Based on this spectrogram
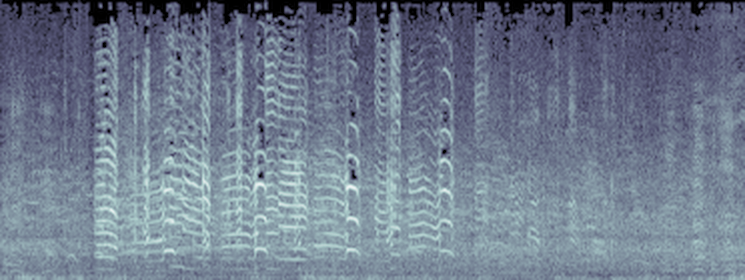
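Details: Kittiwakes at an inland nesting colony on the north side of the Baltic Mill in Gateshead on the Tyne, several birds giving repeated wavering, nasal calls in overlapping bursts about once a second over steady low traffic-like rumble.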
